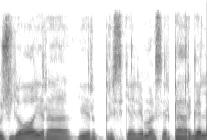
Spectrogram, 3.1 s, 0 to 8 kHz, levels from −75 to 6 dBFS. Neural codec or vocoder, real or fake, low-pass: none; real; 7.2 kHz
